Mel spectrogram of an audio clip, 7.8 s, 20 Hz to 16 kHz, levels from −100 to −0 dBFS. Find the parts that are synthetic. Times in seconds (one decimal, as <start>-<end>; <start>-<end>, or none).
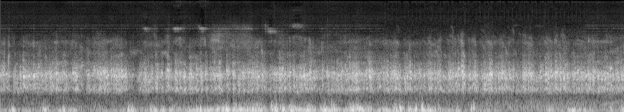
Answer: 0.0-4.8; 7.3-7.8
